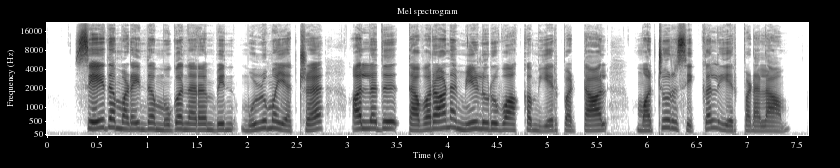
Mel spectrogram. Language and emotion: Tamil, neutral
